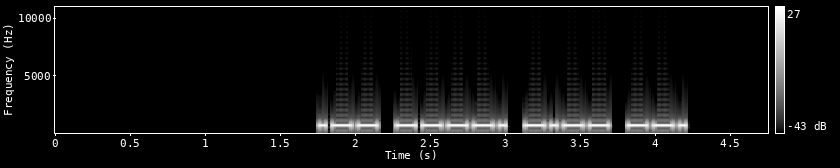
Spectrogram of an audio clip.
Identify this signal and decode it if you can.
Morse code, heard as a keyed tone, about 28 wpm, 700 Hz. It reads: W9YG
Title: USA Call Signs - 4 Characters - Repeated 2x - 28wpm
